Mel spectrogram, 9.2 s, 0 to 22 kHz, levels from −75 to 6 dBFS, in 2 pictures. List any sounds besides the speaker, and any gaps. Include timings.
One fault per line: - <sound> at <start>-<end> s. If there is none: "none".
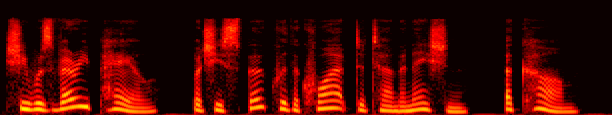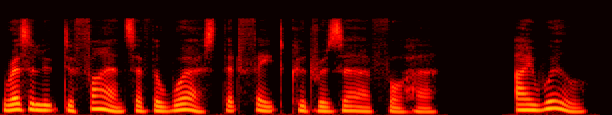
none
